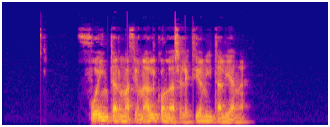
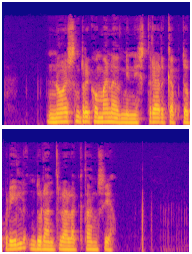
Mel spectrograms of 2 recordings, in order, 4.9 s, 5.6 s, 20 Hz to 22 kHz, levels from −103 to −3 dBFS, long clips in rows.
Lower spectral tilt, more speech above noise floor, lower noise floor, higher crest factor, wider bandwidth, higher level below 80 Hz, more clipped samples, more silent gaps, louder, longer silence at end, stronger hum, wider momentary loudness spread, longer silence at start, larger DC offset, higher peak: second, -4.5 dB/octave vs -7 dB/octave; first, 67 dB vs 44 dB; first, -87 dBFS vs -61 dBFS; about the same, 18 dB vs 16 dB; about the same, 13 kHz vs 13 kHz; second, -62 dBFS vs -52 dBFS; neither; neither; about the same, -20 LUFS vs -18 LUFS; about the same, 1.2 s vs 1.15 s; neither; first, 22 LU vs 6 LU; first, 1.15 s vs 0.65 s; neither; about the same, -4 dBFS vs -2 dBFS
